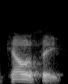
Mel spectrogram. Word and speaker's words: Caliphate: that's how you say it, the Caliphate, the Khalifa.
